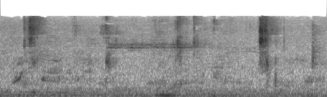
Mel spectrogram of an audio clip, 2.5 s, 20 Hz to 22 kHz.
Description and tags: Registro de paisaje sonoro para el proyecto SIAS UAN en la ciudad de santiago de cali.
registro realizado como Toma No 03- pito 3 plazoleta san francisco.
Registro realizado por Juan Carlos Floyd Llanos con un Iphone 6 entre las 11:30 am y 12:00m el dia 21 de noviembre de 2.019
